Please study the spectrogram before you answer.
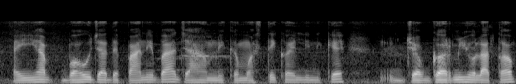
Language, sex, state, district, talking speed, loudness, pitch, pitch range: Hindi, male, Bihar, Gopalganj, 175 wpm, -21 LUFS, 105 Hz, 95-110 Hz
